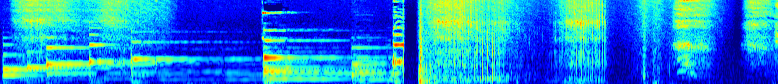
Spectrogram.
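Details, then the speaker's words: Simulated, animated portrayal of a pregnant woman snoring loudly with a gasp, set to cartoon music. Hormones are said to swell blood vessels and narrow the air passage. A sleep study is planned: snoring in pregnancy. "These happy hormones are causing the blood vessels to swell just like balloons, narrowing the air passage."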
